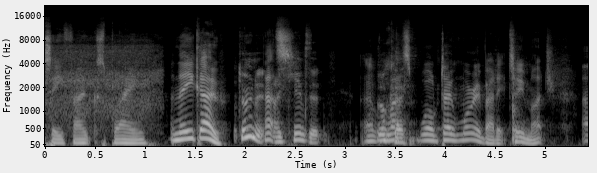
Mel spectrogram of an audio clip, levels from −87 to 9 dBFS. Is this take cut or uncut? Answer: cut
